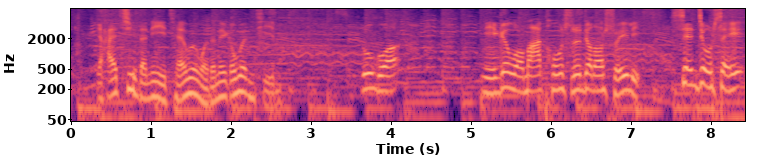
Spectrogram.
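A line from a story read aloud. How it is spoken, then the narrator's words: Calm, flat. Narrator (Chinese): 淡淡的说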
